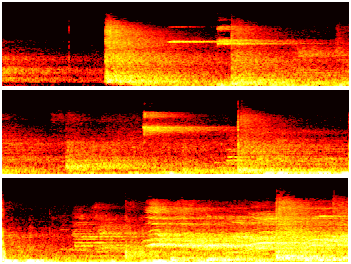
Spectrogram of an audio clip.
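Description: A volleyball is hit with sharp slaps in a large echoing hall.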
